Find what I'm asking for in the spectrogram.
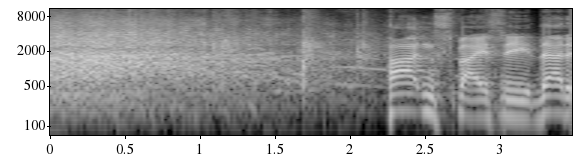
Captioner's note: laughter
